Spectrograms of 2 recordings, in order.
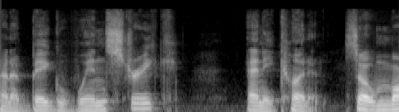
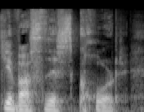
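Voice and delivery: clumsy, unconvincing, put-on German accent; 3 dB quieter than usual. Joking about german players taking over a court: bad german accent. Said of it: "did you get a German accent? That was a bad one".

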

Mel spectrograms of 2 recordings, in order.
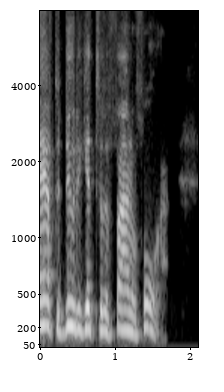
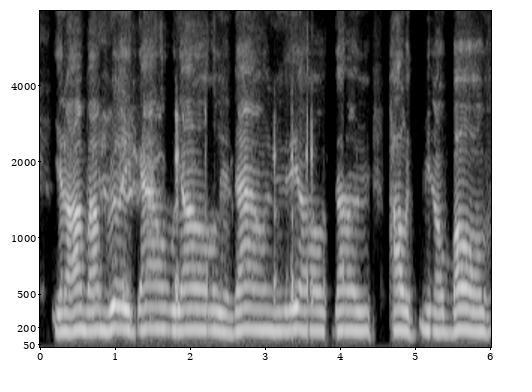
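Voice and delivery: fake, put-on Southern accent. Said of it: "with a fake Southern accent".

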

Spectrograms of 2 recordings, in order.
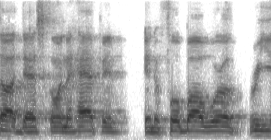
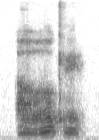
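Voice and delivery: gentle, soft-spoken, hushed voice; 4 semitones lower, 8 dB quieter than usual. Retelling a teammate's reply on finding a naked roommate: imitating a soft voice. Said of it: "in a soft voice".

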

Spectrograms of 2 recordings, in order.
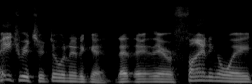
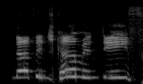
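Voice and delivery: mock scream, much higher and louder; 6 dB louder than usual. Retelling a bet going wrong, the speaker imitates a friend screaming. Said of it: "Your friend starts screaming".

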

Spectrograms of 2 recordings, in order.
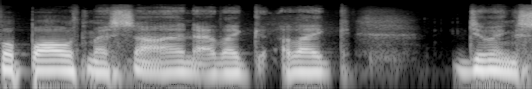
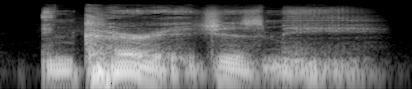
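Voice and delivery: hushed, soft movie trailer announcer voice; 11 semitones lower, 5 dB quieter than usual. Joking in conversation about doing nothing, in a movie trailer voice. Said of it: "I love this new movie trailer voice you brought out".

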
